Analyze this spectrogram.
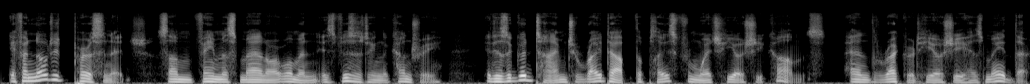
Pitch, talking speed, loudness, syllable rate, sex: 120 Hz, 220 wpm, -19 LUFS, 5.5 syllables/s, male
